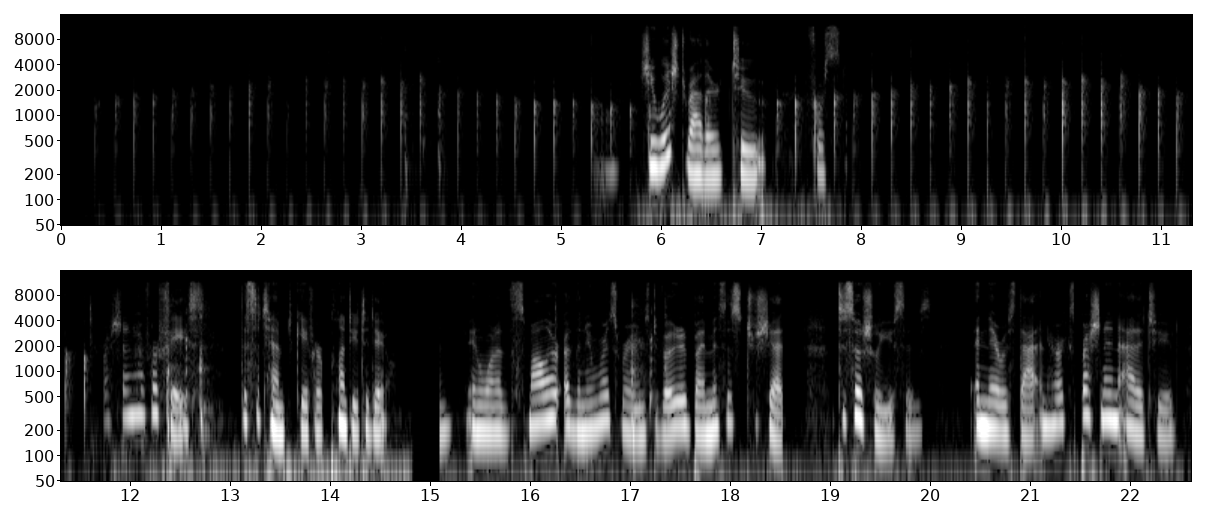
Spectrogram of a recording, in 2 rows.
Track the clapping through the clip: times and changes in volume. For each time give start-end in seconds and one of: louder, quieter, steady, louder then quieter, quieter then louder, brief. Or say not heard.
0.3-11.8 louder.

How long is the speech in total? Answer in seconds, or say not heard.
13 s.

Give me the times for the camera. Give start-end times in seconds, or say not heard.
not heard.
